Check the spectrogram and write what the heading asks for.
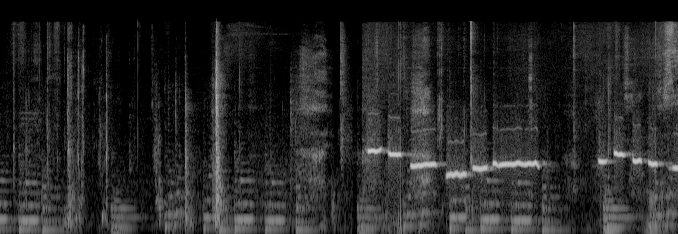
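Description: A man whistling a short wandering tune that starts about five and a half seconds in, stops briefly and picks up again near the end. Background music with a plucked bass line plays throughout.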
